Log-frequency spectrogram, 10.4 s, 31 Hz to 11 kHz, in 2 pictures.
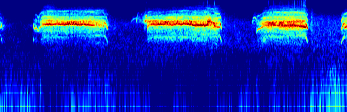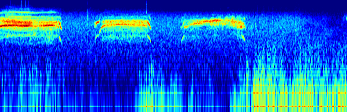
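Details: Common buzzard chicks begging at feeding time, nest camera in Tiszalök, Hungary, 27 May 2022; six wheezing, flat-pitched calls in steady succession, each nearly a second long, with rising low rustling and wind toward the end.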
